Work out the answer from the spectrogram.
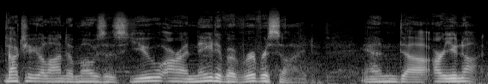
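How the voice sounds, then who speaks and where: A man's voice: mid-range voice, moderate pace. A man conducting a radio news interview outdoors on a campus, asking polite, admiring questions.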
